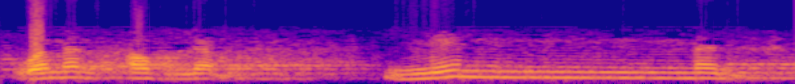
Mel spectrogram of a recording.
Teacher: الواو والميم والنون مرققين، والهمزة مرققة، الضاء هي المفخمة، اللام مرققة، الميم مرققة.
